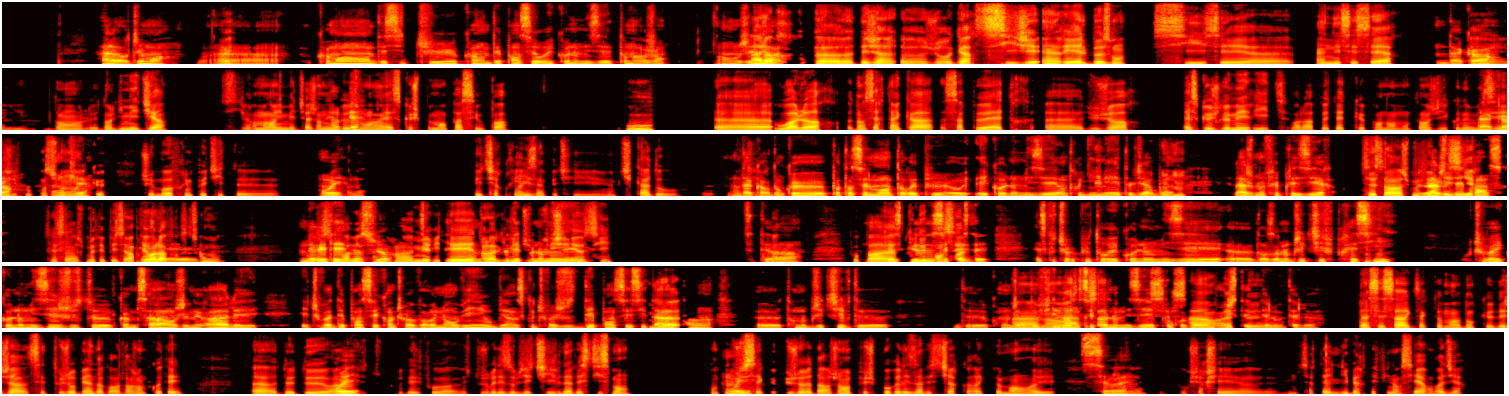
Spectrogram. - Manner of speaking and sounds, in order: tapping; throat clearing; other background noise; unintelligible speech; unintelligible speech
- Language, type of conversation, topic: French, unstructured, Comment décidez-vous quand dépenser ou économiser ?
